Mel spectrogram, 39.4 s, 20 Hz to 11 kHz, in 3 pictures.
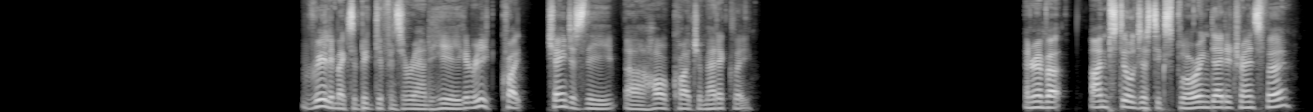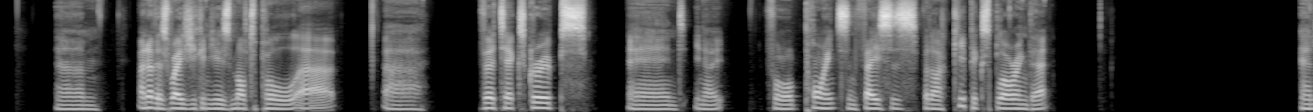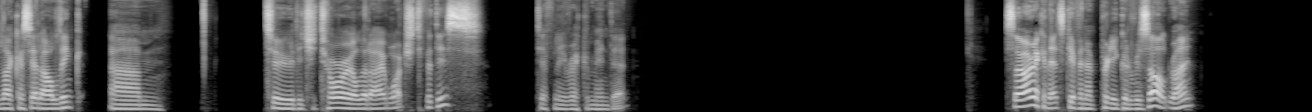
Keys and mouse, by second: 0.2 click, 0.7 click, 1.2 click, 1.7 click, 2.2 click, 2.6 click, 9.6 click, 10.5 click, 24.6 click, 25.2 click, 37.8 click, 38.4 click, 39.2 click.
